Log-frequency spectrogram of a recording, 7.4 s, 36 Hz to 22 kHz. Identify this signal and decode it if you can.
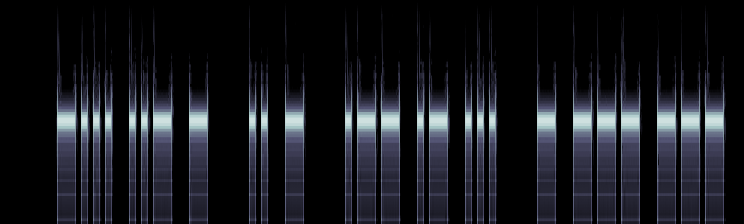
Morse code, heard as a keyed tone, about 20 wpm, 700 Hz. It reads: BUT IT WAS TOO
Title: Sets of 5 Words Encore2 20wpm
